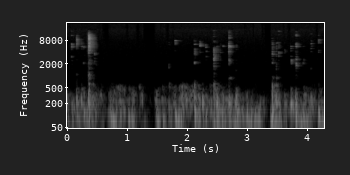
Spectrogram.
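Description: Computer keyboard typing: a fast, irregular run of faint key clicks.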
